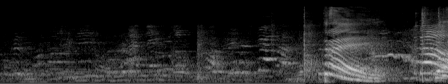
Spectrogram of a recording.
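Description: Children's voices chattering in a hall, then from about three seconds in loud, repeated cries that swoop down in pitch.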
